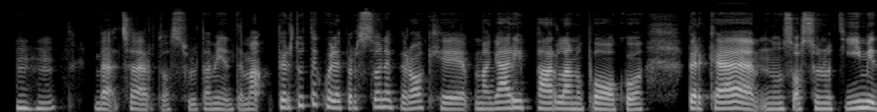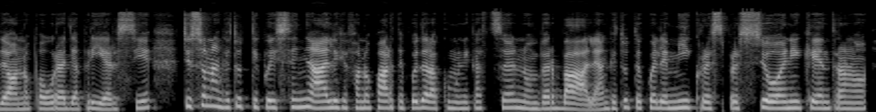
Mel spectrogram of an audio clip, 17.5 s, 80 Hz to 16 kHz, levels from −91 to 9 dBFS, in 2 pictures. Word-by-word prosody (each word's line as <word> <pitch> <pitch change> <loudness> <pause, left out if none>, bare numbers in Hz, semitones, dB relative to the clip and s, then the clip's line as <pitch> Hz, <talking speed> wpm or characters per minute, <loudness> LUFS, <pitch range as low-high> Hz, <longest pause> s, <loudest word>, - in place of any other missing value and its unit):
Mh-mh. 200 0 -6 0.4
Beh, 185 -3 -5
certo. 170 -5 -7
Assolutamente. 170 +1 -11
Ma 180 +1 -4
per 230 -1 -3
tutte 290 +5 -7
quelle 230 -7 -2
persone 225 +4 -5
però 205 0 -4
che, 180 -4 -5
magari, 205 +4 -1
parlano 190 -3 0
poco 175 -2 -2 0.4
perché, 195 -2 +4
non 185 +1 -7
so, 185 - -4
sono 190 0 -5
timide 195 0 +2
o 175 - +5
hanno 175 +1 -2
paura 185 -1 +1
di 185 - -5
aprirsi, 185 +3 -2 0.3
ci 265 - 0
sono 295 +1 +2
anche 240 -4 +1
tutti 255 0 -4
quei 230 0 +2
segnali 225 -1 +5
che 225 0 -2
fanno 210 0 -2
parte 220 0 +2
poi 215 +1 +1
della 210 -2 +3
comunicazion 210 +2 -3
non 195 -3 -1
verbale, 190 -3 +4
anche 195 +3 -2
tutte 225 0 -3
quelle 215 -2 +1
microespressioni 210 0 +2
che 220 +1 +2
entrano 195 -2 -1
200 Hz, 150 wpm, -25 LUFS, 185-220 Hz, 0.4 s, o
